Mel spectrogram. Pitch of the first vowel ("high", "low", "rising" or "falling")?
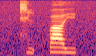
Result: low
